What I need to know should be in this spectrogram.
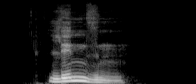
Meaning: plural of Linse
- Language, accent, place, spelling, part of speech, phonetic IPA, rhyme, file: German, Germany, Berlin, Linsen, noun, [ˈlɪnzn̩], -ɪnzn̩, De-Linsen.ogg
